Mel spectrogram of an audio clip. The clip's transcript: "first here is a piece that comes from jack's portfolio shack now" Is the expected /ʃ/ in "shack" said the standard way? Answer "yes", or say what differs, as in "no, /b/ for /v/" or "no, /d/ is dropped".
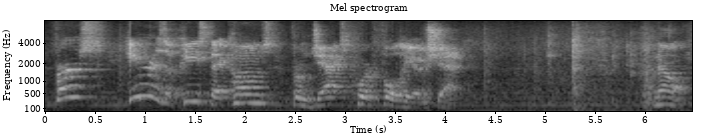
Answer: yes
